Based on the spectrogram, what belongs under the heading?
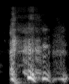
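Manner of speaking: a sudden high burst of laughter; high amazed laugh. Real, not acted. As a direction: laugh out of sheer disbelief. Amazed at the game ball.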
